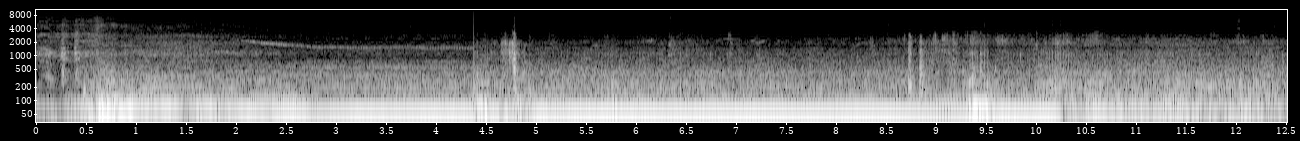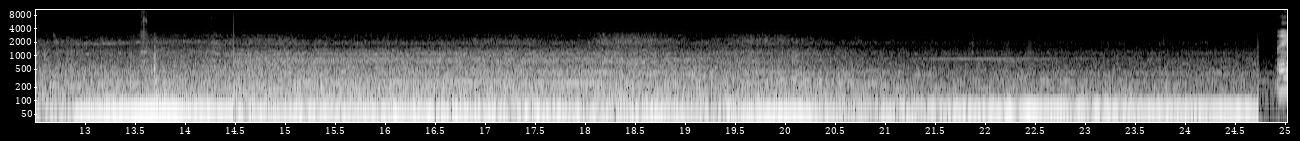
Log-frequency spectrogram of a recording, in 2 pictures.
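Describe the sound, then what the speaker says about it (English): A Hummer H3 driving during a fuel pressure check, its engine rumbling steadily and close for the whole stretch, with a brief rise in revs and some road and cabin noise underneath. "Now that I've seen the fuel pressure range, I'm gonna go ahead and drive around"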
